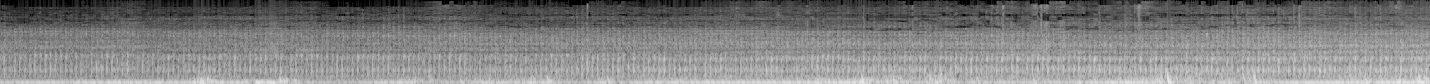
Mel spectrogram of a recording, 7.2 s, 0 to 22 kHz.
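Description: A Farmtrac 60 tractor ploughing a field, its engine giving a steady, heavy low drone with a slight rise and fall in load, heard close and continuous.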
